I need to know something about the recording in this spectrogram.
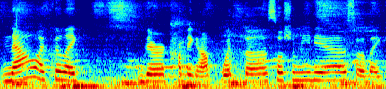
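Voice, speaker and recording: Young woman, from Jamaica, casual interview guest, animated, music behind. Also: fairly high pitch, moderate pace. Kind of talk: casual conversation.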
